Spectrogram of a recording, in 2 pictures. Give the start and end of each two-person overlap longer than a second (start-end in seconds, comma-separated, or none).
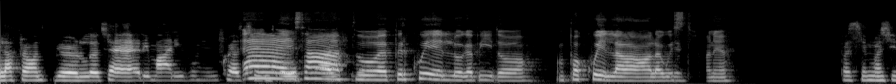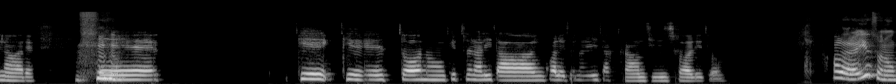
2.4-3.7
